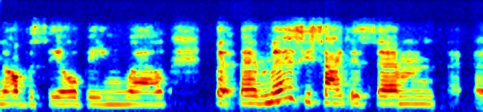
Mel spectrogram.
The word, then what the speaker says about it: Merseyside: Liam Wood said that you haven't been to, am I saying it right, Merseyside, home of the Beatles, and they've really missed you. Oh, Merseyside.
